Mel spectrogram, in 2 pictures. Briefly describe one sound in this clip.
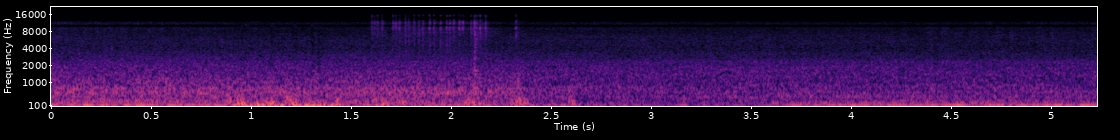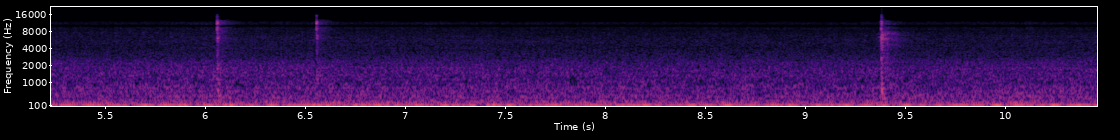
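A fan's control knob clicks as it is turned.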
